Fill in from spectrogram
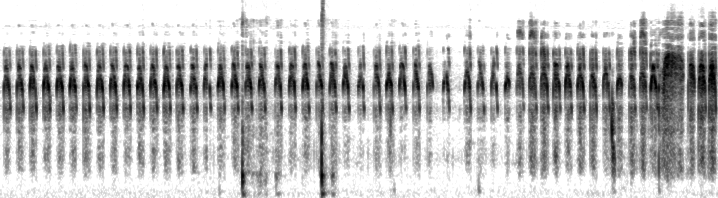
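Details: Common kingfisher chicks at the nest during feeding repeat quick, raspy high pulses at a fast, even pace, punctuated by a couple of sharp knocks, growing rougher and more jumbled at the end.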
